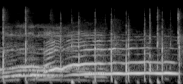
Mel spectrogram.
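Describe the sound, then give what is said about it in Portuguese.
Brisk, irregular clapping celebrating a one-year anniversary, a dozen or so sharp claps over about two seconds, accompanied by a sustained, slowly rising vocal tone held throughout. “E aplaude.”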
